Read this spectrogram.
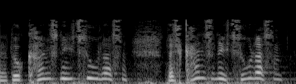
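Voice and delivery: high, pleading cry to God; desperate plea. Acted. Prophet pleading with God at the wall, high desperate cry. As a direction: beg God not to allow it, voice up high.

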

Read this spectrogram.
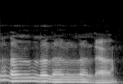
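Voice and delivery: slow lalala babble; babbling la-la. Shown as a demonstration. Preacher demonstrating babbling prayer, slow la-la. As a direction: let the syllables roll out like a baby. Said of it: "dann fang an zu lallen".

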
